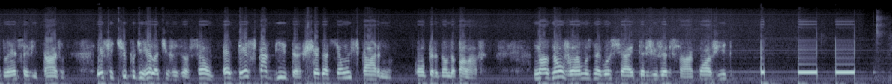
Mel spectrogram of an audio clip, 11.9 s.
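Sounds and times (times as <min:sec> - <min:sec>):
speech: 0:00.1 - 0:10.8
telephone line tones after a dropped call: 0:09.4 - 0:11.6.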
